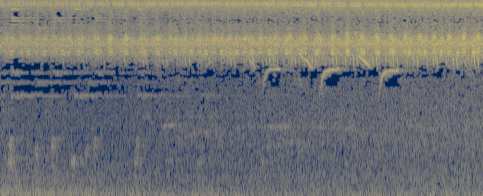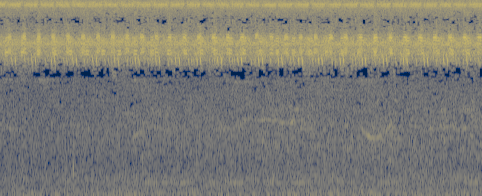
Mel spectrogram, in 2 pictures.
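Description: Insects chirp along a mountain trail in the Annapurna region: a dense, continuous high-pitched chirring holds steady throughout, with a few brief bird chirps early on.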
